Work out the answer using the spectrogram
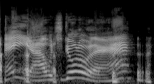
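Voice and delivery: put-on old-timey, thirties-style New Jersey guy accent. Joining the bit about a NASA scientist: 1930s Jersey guy voice. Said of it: "talks like a guy from Jersey from the thirties".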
